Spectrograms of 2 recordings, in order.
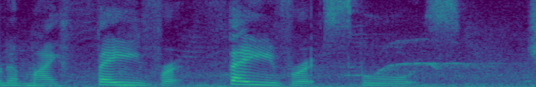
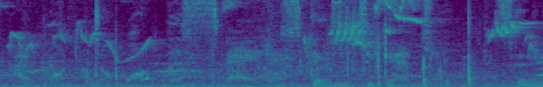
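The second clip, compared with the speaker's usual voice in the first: whisper; 3 semitones lower, 6 dB quieter than usual. Real, not acted. Whispered aside to children.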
